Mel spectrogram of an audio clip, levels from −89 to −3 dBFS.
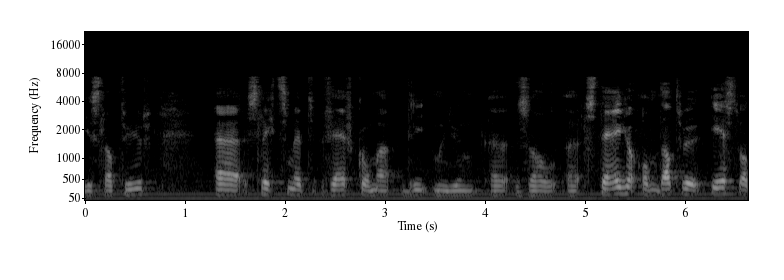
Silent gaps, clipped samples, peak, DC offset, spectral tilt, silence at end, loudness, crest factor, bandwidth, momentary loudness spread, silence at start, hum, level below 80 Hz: none; under 0.1%; -30 dBFS; under 0.1%; -3.5 dB/octave; 0 s; -49 LUFS; 20 dB; 7.6 kHz; 13 LU; 0 s; none; -74 dBFS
